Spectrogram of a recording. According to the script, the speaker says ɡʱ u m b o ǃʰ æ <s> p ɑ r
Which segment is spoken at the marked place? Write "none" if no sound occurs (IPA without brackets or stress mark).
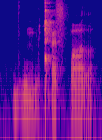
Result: s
